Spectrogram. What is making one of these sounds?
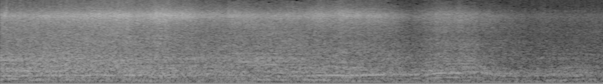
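Race car engines roar around a dirt track in the distance.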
